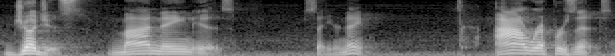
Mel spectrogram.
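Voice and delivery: slow, even, spelled-out introduction; walk them through it slowly; slow demonstration; slow repeat. Shown as a demonstration. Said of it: "then I'll repeat it slowly for you".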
